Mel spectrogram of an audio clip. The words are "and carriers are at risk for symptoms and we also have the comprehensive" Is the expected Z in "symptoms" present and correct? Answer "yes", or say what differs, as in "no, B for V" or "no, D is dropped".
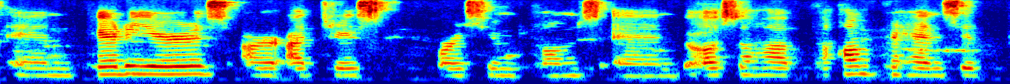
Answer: no, S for Z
